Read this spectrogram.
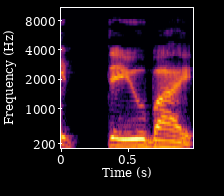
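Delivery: usual speaking voice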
